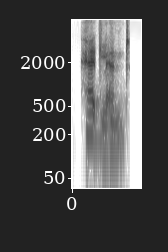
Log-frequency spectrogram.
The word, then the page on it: headland: Indian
